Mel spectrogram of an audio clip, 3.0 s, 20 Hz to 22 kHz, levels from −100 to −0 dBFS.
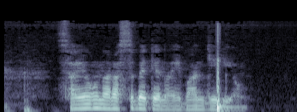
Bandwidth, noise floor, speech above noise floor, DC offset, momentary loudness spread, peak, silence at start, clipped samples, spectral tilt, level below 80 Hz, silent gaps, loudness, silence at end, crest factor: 11.5 kHz; -44 dBFS; 21 dB; under 0.1%; 21 LU; 0 dBFS; 0.05 s; under 0.1%; -7 dB/octave; -38 dBFS; none; -24 LUFS; 0.5 s; 24 dB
